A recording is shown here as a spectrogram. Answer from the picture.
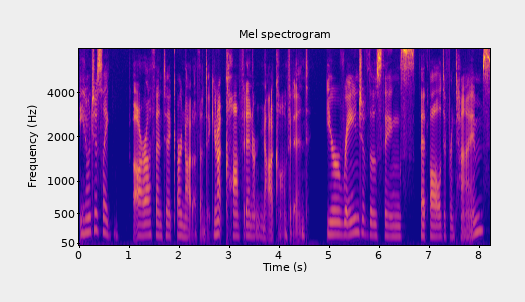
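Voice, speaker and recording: In a very clean recording with a silent background and a dry, close sound without echo, a woman with a plain, everyday voice speaks at a moderate pace, her pitch fairly low with ordinary variation. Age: 30s. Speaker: public speaking coach and sports broadcaster. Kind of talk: interview conversation. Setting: studio.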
